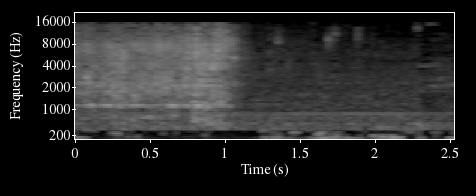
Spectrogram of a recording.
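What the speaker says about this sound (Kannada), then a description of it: "ಇದಕ್ಕೆ ಒಂದು ಗ್ಲಾಸ್ನಷ್ಟು ನೀರು ಹಾಕ್ತಾ ಇದ್ದೀನಿ" Water from a glass poured into an idli cooker, a steady splashing gush for about a second that then stops, followed by a few faint low clunks.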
